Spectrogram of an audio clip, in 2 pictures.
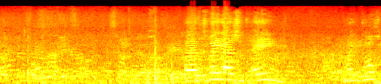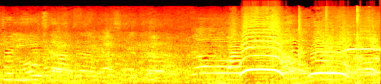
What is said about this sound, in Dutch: Yes, nog een keer een keihard applaus.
